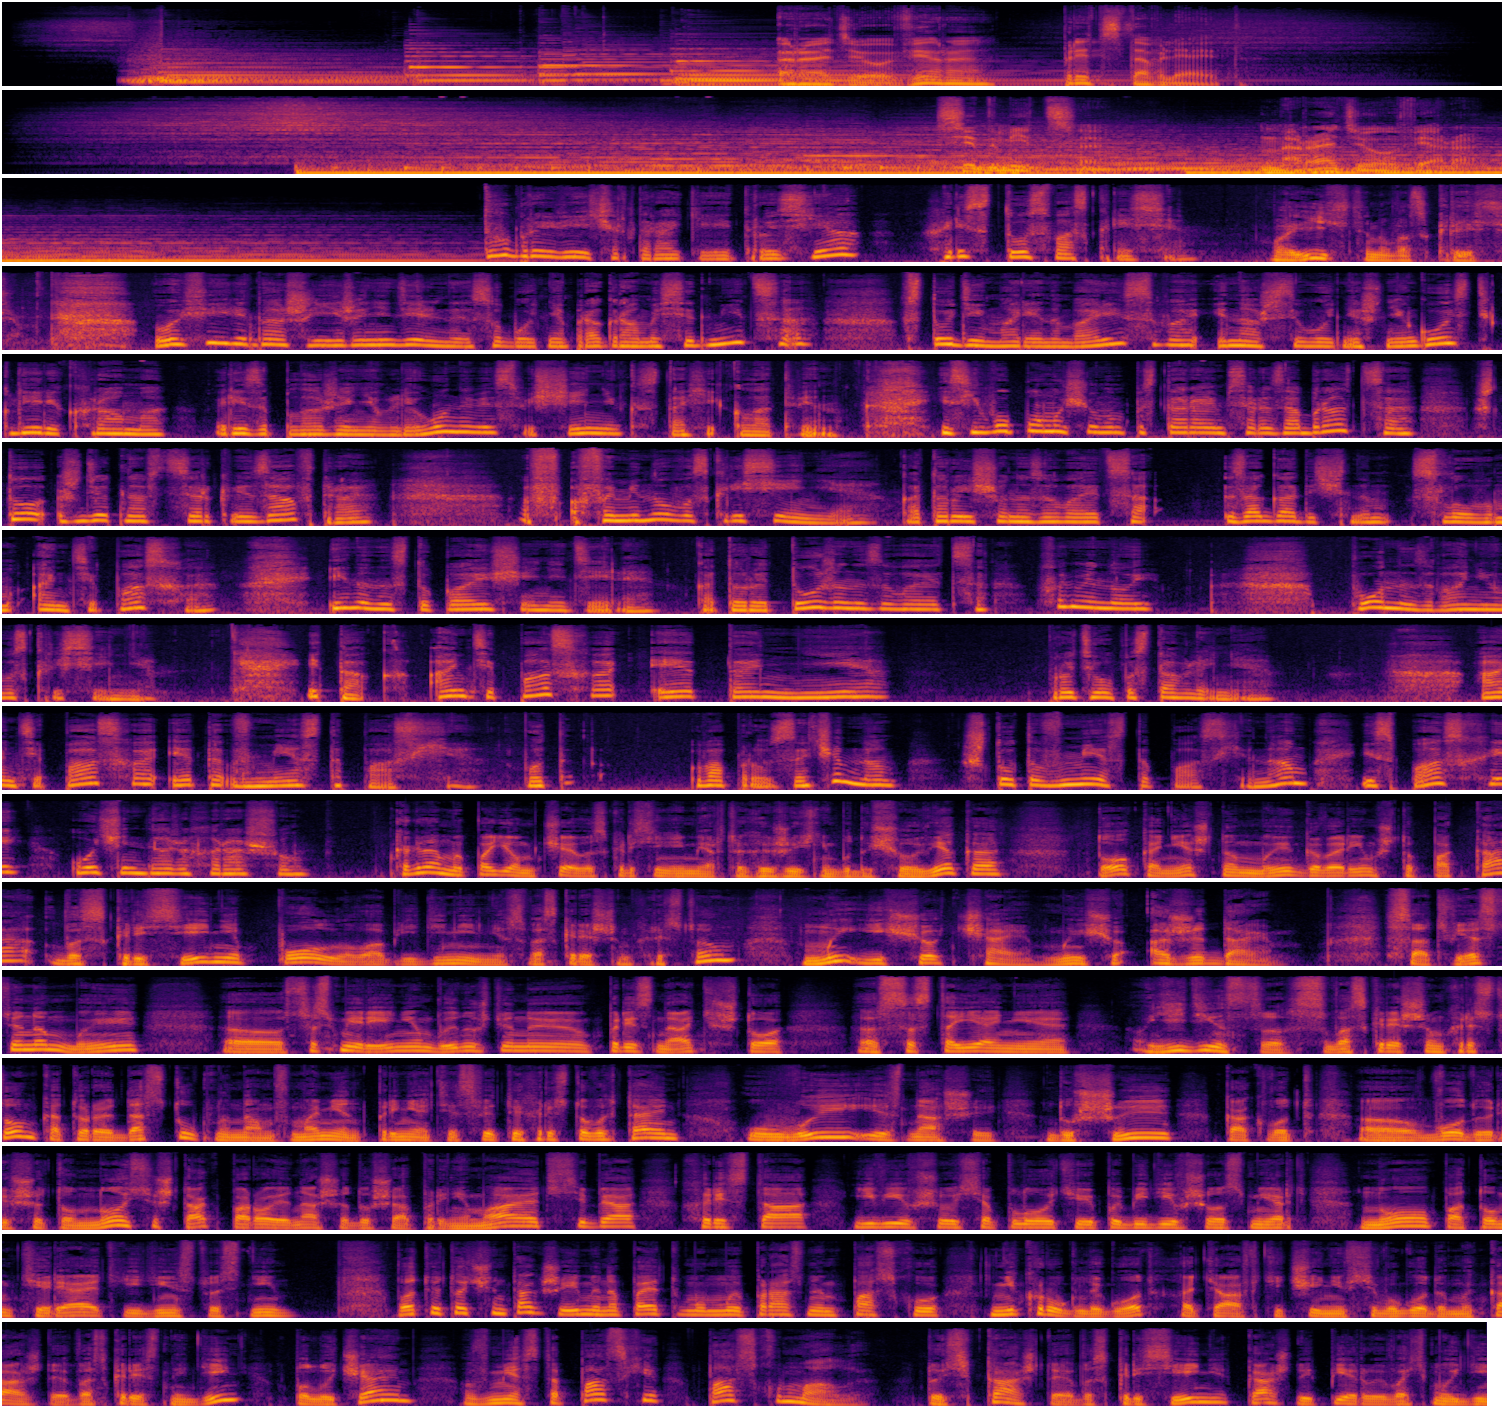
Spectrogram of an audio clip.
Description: В этом цикле бесед ведущий и гость в студии говорят о смыслах и особенностях богослужения наступающего воскресного дня, а также о важных церковных датах предстоящей недели. В каждом выпуске разбираются Евангельские и Апостольские чтения, звучащие на воскресном богослужении, а также обсуждаются праздники, дни памяти святых, которые Церковь отмечает на наступающей неделе.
